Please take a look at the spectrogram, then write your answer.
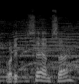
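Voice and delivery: ordinary talk

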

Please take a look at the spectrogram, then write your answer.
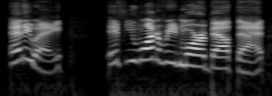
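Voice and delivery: ordinary talk

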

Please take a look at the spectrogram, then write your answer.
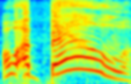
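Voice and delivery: high, loud, drawn-out "oh" of getting it; sudden realization. Real, not acted. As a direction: finally catch the word, delighted. Realizing misheard word bell.

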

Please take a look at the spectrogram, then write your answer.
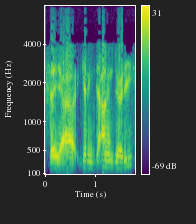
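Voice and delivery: ordinary talk, nothing marked

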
